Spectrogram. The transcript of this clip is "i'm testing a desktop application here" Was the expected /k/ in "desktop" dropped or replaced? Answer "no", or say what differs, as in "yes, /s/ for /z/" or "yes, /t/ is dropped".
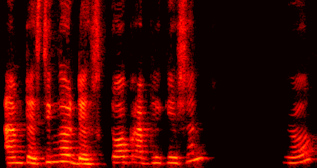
no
